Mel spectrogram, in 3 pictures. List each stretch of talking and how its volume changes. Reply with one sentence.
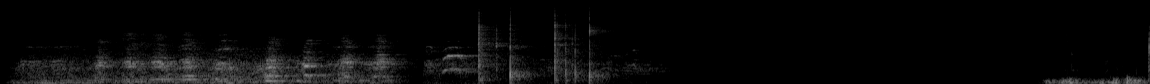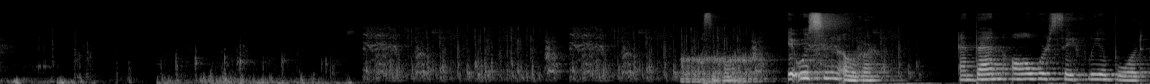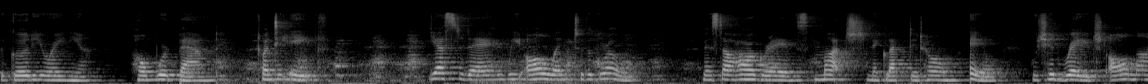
You can hear the talking from 18.5 to 34.4 s, at a steady volume.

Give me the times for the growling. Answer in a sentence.
The growling can be heard from 18.3 to 19.2 s.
